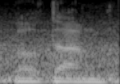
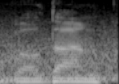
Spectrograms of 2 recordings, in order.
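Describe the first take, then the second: No difference in how they are said.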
